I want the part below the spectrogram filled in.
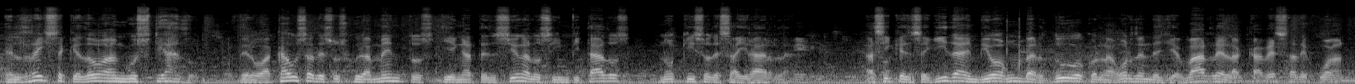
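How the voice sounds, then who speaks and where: A man narrating a dramatized audio Bible from a script in solemn, clearly phrased storytelling. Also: medium pitch, normal speed, music in the background.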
